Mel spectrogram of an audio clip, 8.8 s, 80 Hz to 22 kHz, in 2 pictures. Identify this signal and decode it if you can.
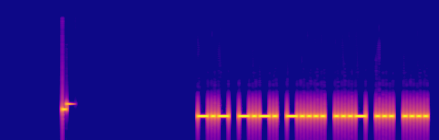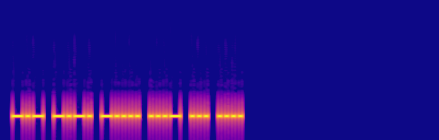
Morse code, heard as a keyed tone, about 34 wpm, 700 Hz. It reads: KC6VSH KC6VSH
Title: USA Call Signs Repeated 2x 35wpm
